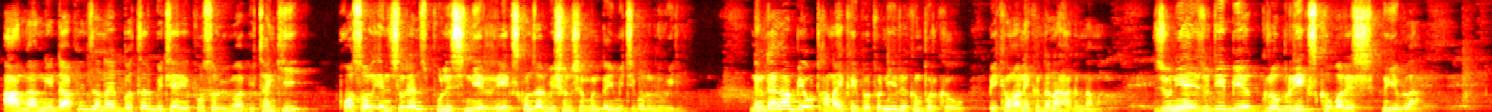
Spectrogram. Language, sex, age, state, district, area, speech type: Bodo, male, 30-45, Assam, Kokrajhar, rural, read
